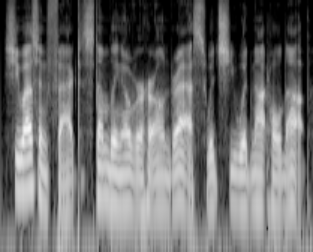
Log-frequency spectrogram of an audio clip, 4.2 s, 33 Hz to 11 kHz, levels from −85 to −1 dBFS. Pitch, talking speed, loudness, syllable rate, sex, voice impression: 105 Hz, 215 wpm, -18 LUFS, 4.2 syllables/s, male, very masculine, old, very thick, tensed, powerful, slightly weak, slightly dark, soft, slightly clear, fluent, slightly raspy, cool, very intellectual, refreshing, very sincere, calm, mature, very friendly, reassuring, unique, elegant, wild, slightly sweet, kind, modest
